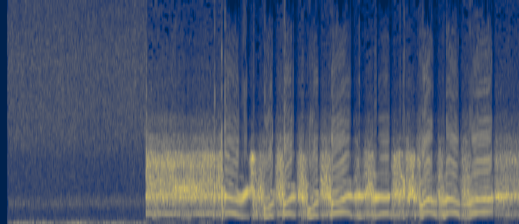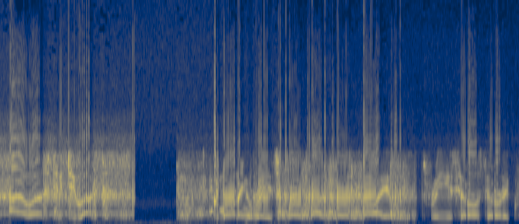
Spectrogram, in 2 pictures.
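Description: Air-traffic-control radio speech through a scanner, narrow and tinny, with a short break about six and a half seconds in. It is preceded by a second and a half of rumble and hiss before the transmission comes in.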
